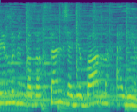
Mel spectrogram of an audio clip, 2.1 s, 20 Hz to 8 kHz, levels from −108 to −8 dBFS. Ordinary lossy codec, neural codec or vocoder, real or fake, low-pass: none; none; real; 7.2 kHz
